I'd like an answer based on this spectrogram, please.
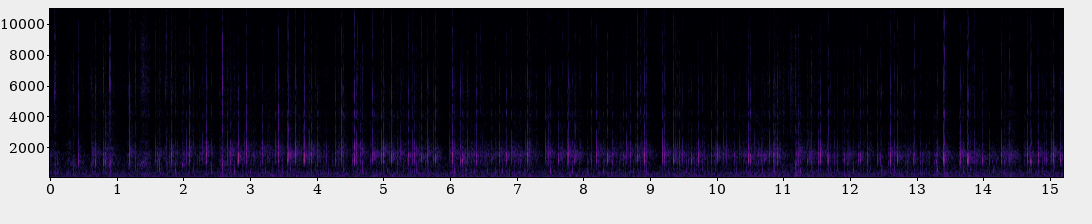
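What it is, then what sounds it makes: Plastic plant pot. Fingertips and nails tap fast on the rim and sides of a small, square, empty black plastic nursery pot standing on a wooden table. The result is a dense, continuous run of quick, dry, clicky taps with a hollow plastic tone centered around 1.2 kHz, bright edges, and almost no ring after each hit. A faint steady low hum sits underneath.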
